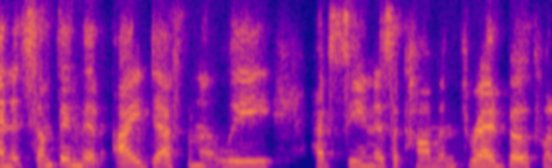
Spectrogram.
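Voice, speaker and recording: An ordinary speaking voice with an American accent, fairly even intonation and a fairly quick pace. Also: woman. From northern US. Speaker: lawyer. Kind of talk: panel discussion.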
